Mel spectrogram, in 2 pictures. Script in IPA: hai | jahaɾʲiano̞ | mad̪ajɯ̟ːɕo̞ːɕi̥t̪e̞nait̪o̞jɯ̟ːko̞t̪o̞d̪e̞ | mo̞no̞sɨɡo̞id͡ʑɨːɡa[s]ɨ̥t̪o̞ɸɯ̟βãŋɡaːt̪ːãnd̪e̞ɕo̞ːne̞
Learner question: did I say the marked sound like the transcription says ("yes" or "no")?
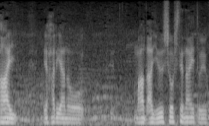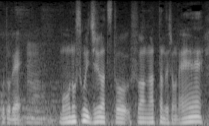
no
